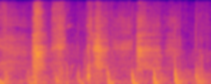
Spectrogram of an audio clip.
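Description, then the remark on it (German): Several dogs bark in quick, uneven bursts, mixed with softer whining whimpers, moderately loud, with no talking over them. “Ja, ihr Hunde!”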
